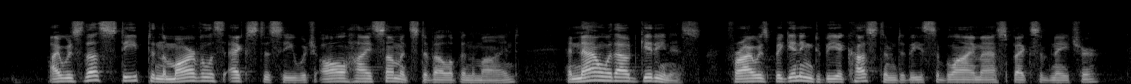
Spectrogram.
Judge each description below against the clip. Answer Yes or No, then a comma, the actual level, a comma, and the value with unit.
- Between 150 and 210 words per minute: Yes, average, 175 wpm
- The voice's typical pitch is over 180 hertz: No, low, 130 Hz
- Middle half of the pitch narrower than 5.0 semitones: No, wide, 5.6 semitones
